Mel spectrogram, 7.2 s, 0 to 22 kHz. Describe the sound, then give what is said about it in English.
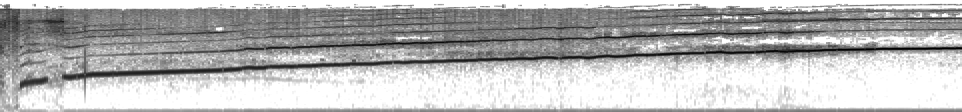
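A single piercing whistle-register note, a G10, sung very high, held loud and unbroken for about seven seconds while it glides steadily upward in pitch, sounding thin and kettle-like with no talking. “Here's an example of the G10.”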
